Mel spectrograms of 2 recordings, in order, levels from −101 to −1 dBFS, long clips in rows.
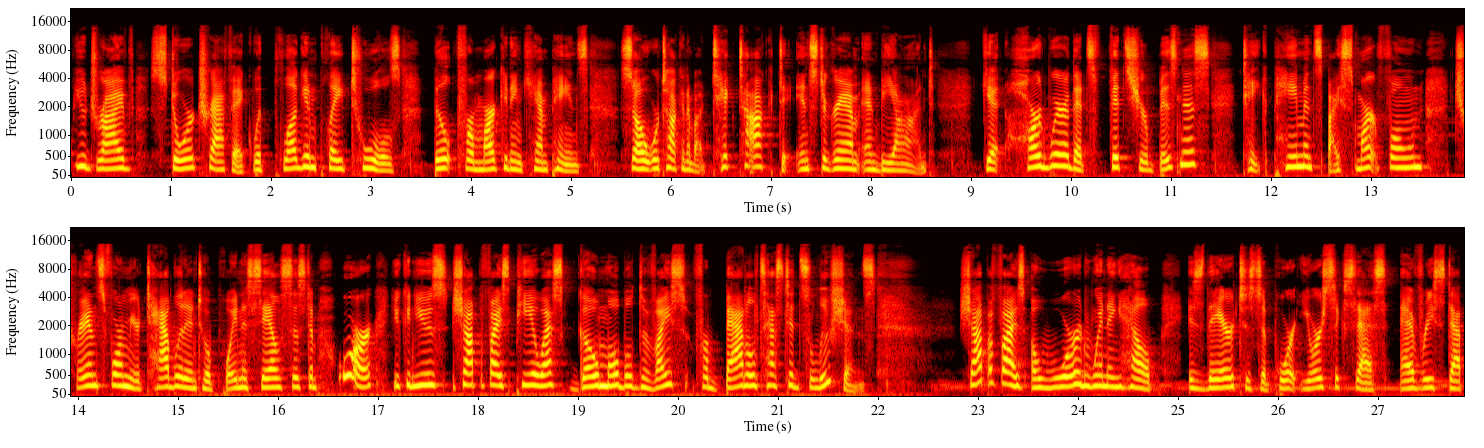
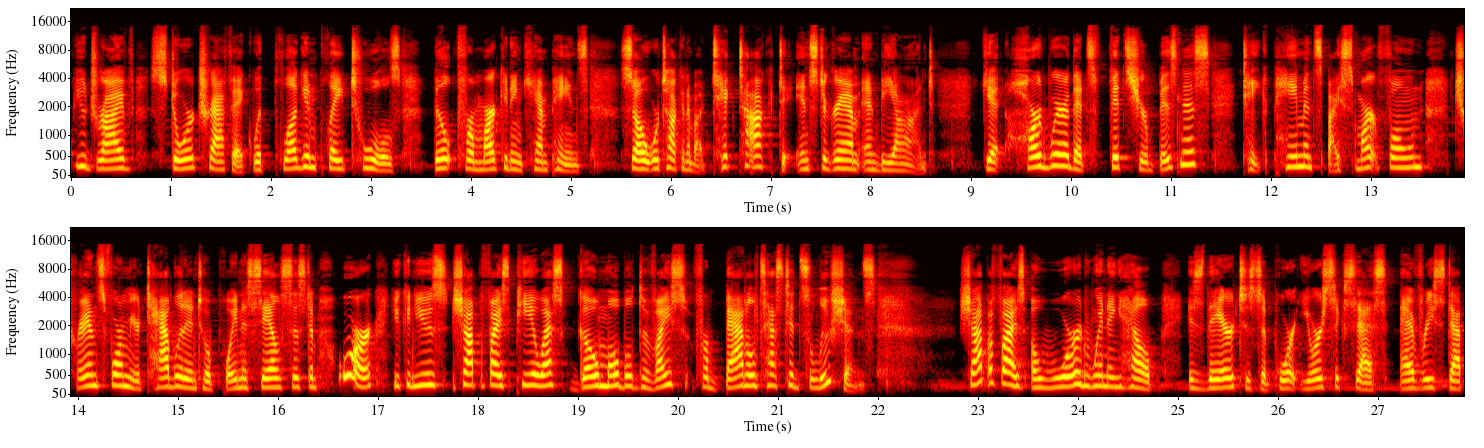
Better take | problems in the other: first | thin; somewhat; fading below 400 Hz

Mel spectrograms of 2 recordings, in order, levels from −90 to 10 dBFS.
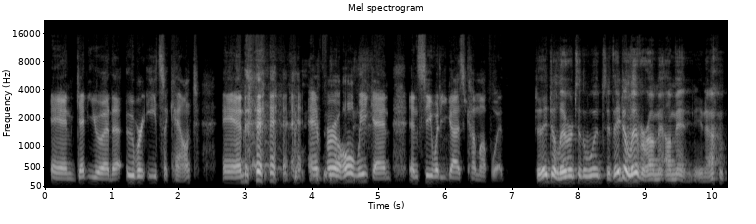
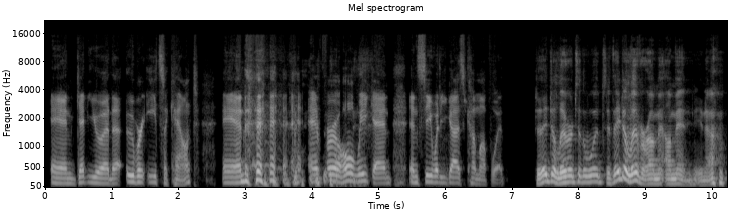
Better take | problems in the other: second | thin; somewhat; fading below 300 Hz

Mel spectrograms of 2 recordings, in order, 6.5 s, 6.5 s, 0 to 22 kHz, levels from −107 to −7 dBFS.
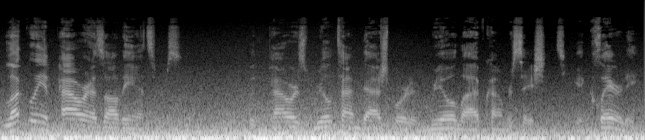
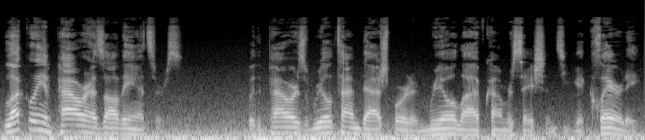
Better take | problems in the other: second | low rumble; loud; throughout; 5 dB below the speech; faint in the second

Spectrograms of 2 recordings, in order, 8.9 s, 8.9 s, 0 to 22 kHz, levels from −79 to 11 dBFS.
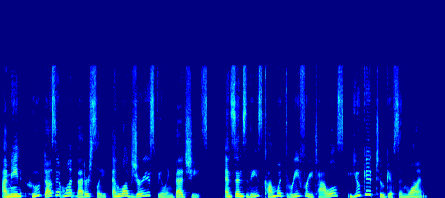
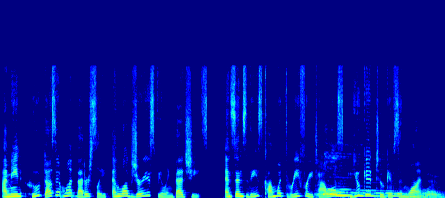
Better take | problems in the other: first | dog barking; loud; from 6.5 s on; peak 5 dB above the speech

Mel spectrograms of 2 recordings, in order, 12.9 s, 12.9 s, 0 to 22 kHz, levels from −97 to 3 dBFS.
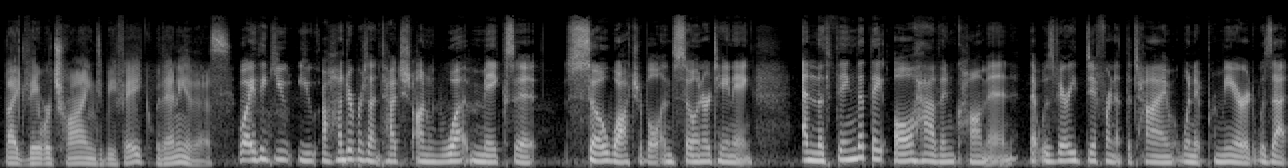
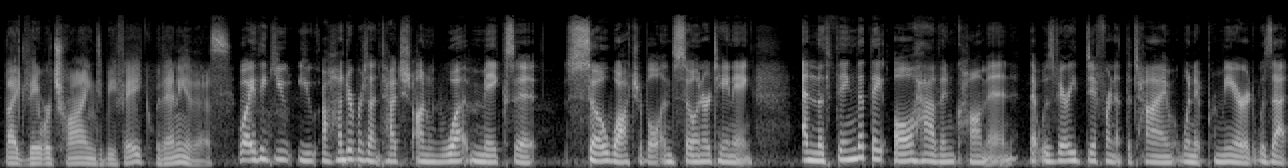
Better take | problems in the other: neither | none

